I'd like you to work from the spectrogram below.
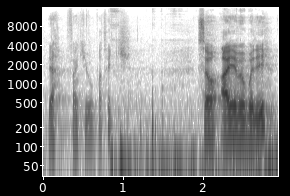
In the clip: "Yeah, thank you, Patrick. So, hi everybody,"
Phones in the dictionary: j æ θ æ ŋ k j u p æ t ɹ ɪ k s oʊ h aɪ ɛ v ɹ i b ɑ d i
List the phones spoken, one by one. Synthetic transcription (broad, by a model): j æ f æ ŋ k j u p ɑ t ɪ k s oʊ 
